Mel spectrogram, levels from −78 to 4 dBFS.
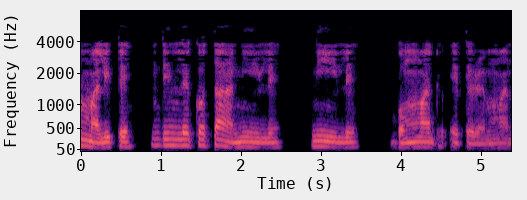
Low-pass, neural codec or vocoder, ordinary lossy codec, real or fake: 7.2 kHz; codec, 16 kHz, 8 kbps, FreqCodec, smaller model; MP3, 24 kbps; fake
